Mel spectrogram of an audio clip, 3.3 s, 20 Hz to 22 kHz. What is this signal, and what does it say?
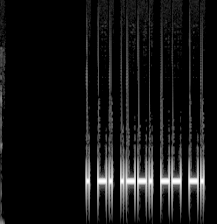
Morse code, heard as a keyed tone, about 27 wpm, 700 Hz. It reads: ENPMN
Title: Code Groups - 5 Letter:Numbers - 28wpm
